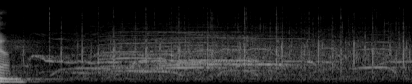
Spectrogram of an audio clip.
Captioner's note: cheering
